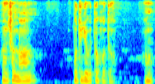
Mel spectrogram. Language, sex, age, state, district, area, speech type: Bengali, male, 60+, West Bengal, Darjeeling, rural, spontaneous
